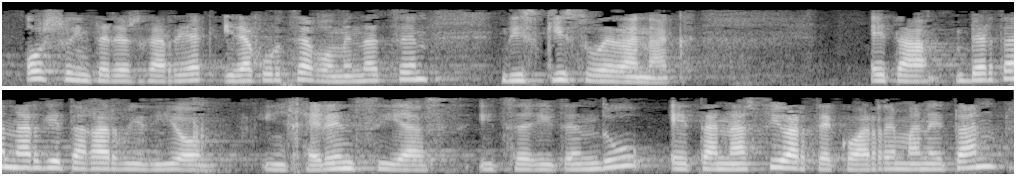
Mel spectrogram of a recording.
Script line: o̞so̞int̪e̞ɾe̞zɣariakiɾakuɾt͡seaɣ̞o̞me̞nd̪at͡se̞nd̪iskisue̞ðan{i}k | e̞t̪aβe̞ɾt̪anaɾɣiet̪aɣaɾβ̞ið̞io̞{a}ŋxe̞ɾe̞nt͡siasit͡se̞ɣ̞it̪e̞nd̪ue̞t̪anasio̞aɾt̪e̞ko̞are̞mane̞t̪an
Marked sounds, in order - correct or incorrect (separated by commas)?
incorrect, incorrect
